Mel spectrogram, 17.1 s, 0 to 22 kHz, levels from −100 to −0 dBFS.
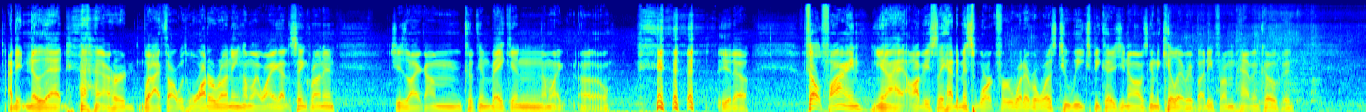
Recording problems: rain or running water; faint; throughout; 25 dB below the speech

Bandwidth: 18 kHz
